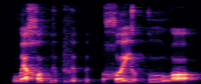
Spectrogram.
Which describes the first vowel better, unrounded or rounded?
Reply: unrounded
